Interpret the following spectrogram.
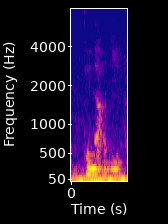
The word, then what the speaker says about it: Thénardier: Thénardier.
